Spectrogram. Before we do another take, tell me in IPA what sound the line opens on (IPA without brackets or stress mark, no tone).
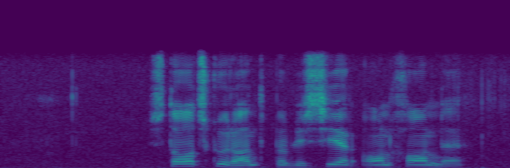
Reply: s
